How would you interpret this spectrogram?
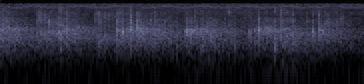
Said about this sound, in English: And that deserves an applause. Thank you, Lord.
